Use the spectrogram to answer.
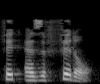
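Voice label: "fit as a fiddle", English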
